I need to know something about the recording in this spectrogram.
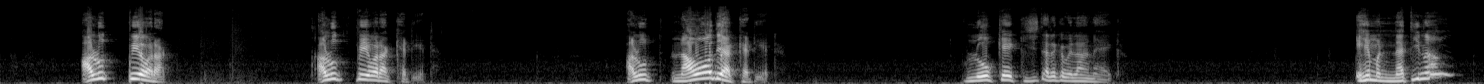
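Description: A middle-aged man speaks forcefully into a close microphone, in short bursts with pauses.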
